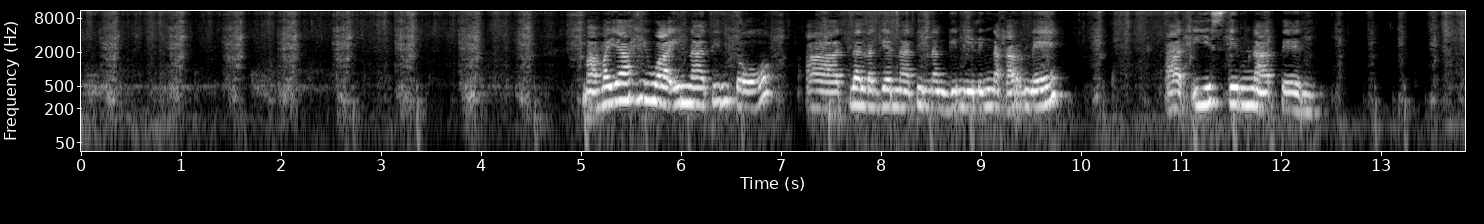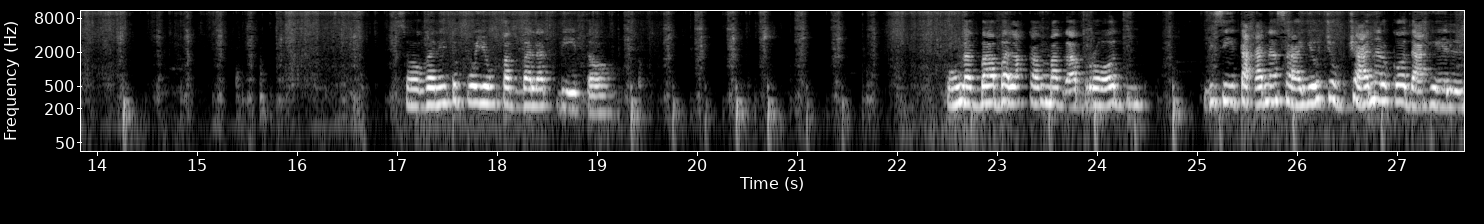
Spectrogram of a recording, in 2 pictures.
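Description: A peeler scrapes the skin off a cucumber with short rasping strokes.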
